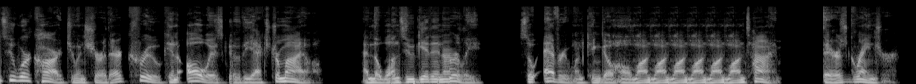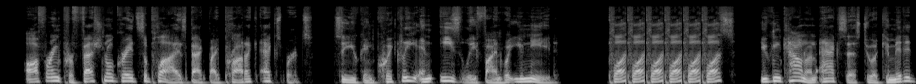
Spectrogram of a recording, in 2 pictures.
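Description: From 2.11 to 2.41 s the speech breaks up with repeated packet loss, giving a robotic, choppy texture. Four gaps fall in this 0.3 s stretch, the longest 32 ms. The receiver patches each one by extending the preceding sound, so about 100 ms of the span is synthetic fill, roughly a third of it, and about 60 ms of real audio never arrives.

At 3.09 to 3.14 s there is a short stall from a late packet. The jitter buffer ran dry, and the receiver held the last sound for 24 ms until the packet turned up, then resumed where it left off. Nothing is lost. The sound is simply drawn out slightly, with a faint buzzy hold.

From 3.90 to 4.51 s the repeated packet loss returns, again as four gaps, the longest 43 ms. The fill is sparser here, about 97 ms or 16% of the span, but about 100 ms of audio is missing. The result is the same robotic, choppy quality with pieces of the speech cut out.

At 5.97 to 6.01 s a short concealed packet loss drops about 20 ms, bridged by 19 ms of extrapolated sound. 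It comes across as a brief smear or wobble, and a short consonant here could be swallowed.

From 6.50 to 7.43 s a system hang loop sets in. The playback side stalled while the audio hardware kept cycling its ring buffer, so one 186 ms fragment plays five times over at about 5.4 repeats per second. That fits an 8192-sample buffer. It sounds like a machine-gun stutter, and little or no audio is lost. The identical hang loop recurs from 15.42 to 16.35 s.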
